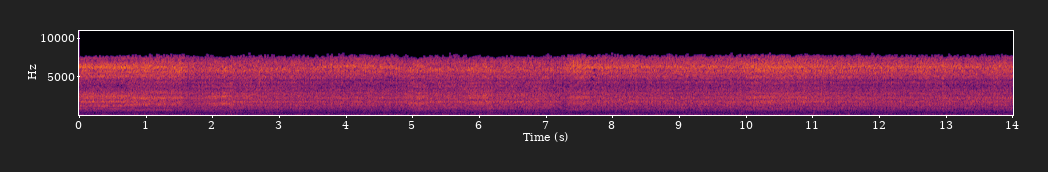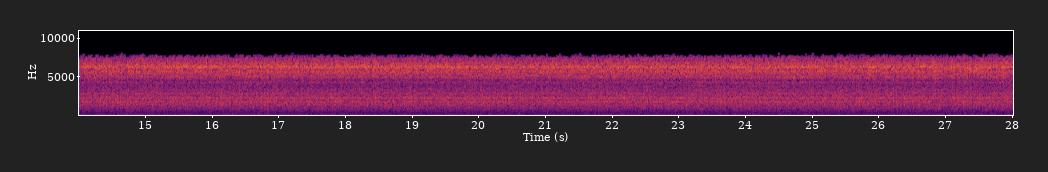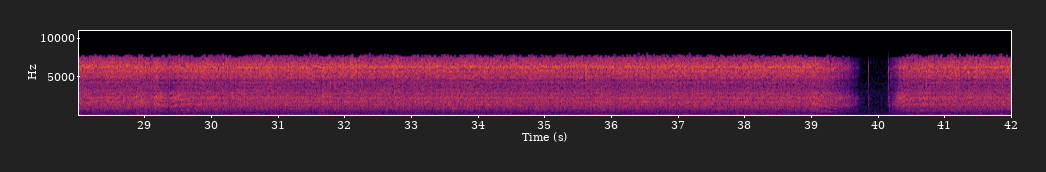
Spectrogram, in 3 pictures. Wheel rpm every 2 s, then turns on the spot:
200, 220, 230, 230, 230, 230, 230, 230, 230, 230, 230, 230, 230, 230, 210, 220, 240, 240, 240, 170, 140.
none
